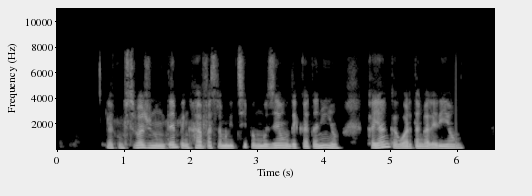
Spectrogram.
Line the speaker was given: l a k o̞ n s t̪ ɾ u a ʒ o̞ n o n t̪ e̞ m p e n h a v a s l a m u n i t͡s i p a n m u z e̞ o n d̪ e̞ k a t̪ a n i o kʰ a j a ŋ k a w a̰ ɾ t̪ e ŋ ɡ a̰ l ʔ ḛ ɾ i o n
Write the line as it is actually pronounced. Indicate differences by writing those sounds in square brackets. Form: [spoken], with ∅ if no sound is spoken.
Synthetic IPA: l a k o̞ n s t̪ ɾ u a ʒ o̞ n [u] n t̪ e̞ m p e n h a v a s l a m u n i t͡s i p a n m u z e̞ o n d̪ e̞ k a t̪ a n i o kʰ a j a ŋ k a w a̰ ɾ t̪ [a] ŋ ɡ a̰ l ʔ ḛ ɾ i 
